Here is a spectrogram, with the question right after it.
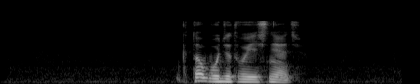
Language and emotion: Russian, neutral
